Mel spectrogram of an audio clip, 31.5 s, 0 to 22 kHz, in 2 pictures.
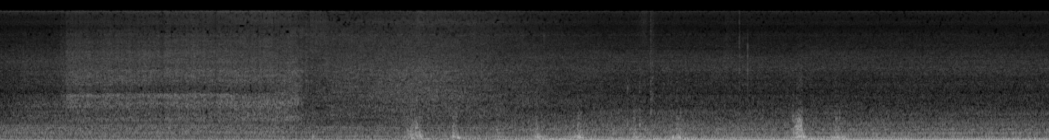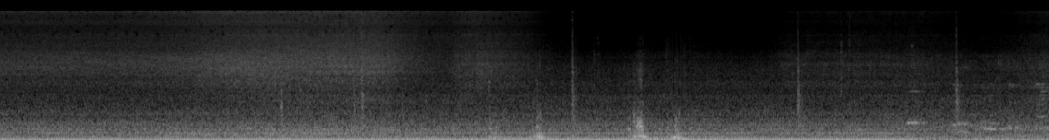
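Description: Belanger Saber SL1 touchless car wash's on-board air-blade dryer blowing over the car, heard from inside the car as a steady low rumble with a few dull thumps. A hiss of spray comes in the first few seconds.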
